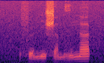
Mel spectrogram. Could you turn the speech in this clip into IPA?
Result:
f əː˨˩˨ n i˨˩ ʂ a˨˩˨ m ɣ u˧˥ n a˦˥ k̚

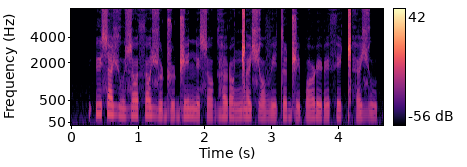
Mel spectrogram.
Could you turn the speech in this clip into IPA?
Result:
ʔ ɨ˦ s a˦ ʒ u˨ z ɔ˦ θ ɔ˦ ʑ u˨ ɖ͡ʐ u˨ ɖ͡ʐ e˦ n ɘ˨ s ɔ˨ ɡʱ a˦ ɽ ɔ˦˨ ŋ͡ǁ ɐ˦ ɕ ɔ˨ v e˨ t ɐ˦ ɖ͡ʐ e˨ p ɔ˨˦ ɽ e˨ ɽ ɘ˦ θ e˦ ǁʰ ɐ˦ ʑ u˦˨

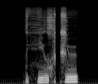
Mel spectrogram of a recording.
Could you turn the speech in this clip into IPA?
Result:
fʲ uː x t͡ʃ ʉ

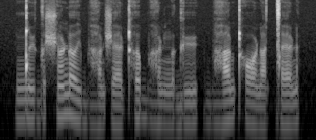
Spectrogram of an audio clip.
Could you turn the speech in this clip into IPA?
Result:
ŋ͡ǃ y ɡ ə ʃ œ̃ ɳ ɾ əː i̯ bʱ a ɳ ʃ ɛː ʈʰ ə bʱ ɐ ɳ ŋ ə ɡ y | bʱ a ɳ ʈʰ ɔː ɳ a ǀ ɛ ɳ

